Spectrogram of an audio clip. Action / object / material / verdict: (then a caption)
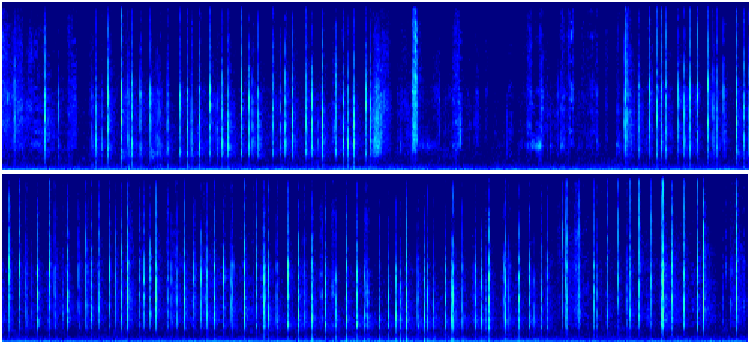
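tap / plastic lotion bottle / plastic / none. Long nails tap rapidly on the front of a small, partly full Aveeno moisturizer bottle made of cream plastic with a pump cap. Its hollow body gives back bright, dry clicks that stop almost instantly. The taps come in dense bursts, easing briefly around the fifth second before picking up again.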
